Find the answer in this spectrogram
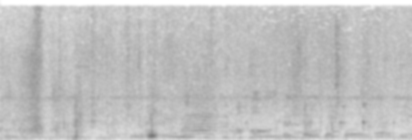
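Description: A few sharp firework pops, the loudest about a second and a half in, followed by people's voices in the background from about two seconds on.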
